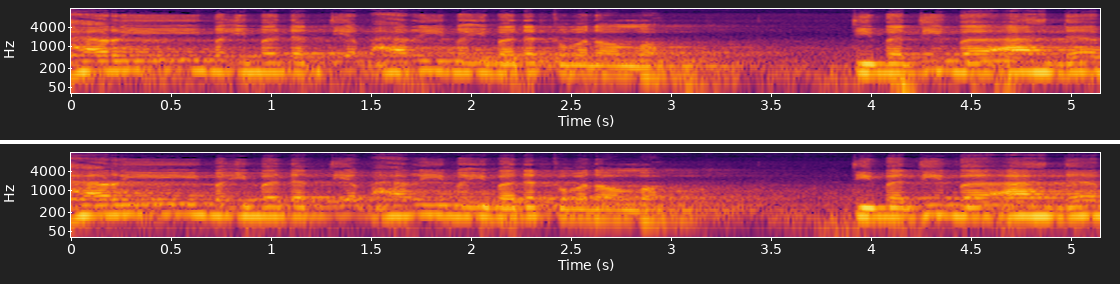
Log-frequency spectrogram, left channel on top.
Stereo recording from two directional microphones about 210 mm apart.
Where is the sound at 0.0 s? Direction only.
35° left (ahead or behind).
